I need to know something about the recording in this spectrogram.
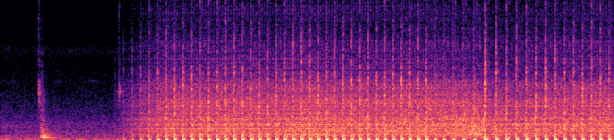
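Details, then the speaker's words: Wisconsin THD twin-cylinder engine on first start after repair: catches and settles into a lopsided, uneven chuff at about three beats a second; running on one cylinder, front suspected, from a stuck exhaust valve. "It sounds like we're only running on one cylinder. I think it's the front one here."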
